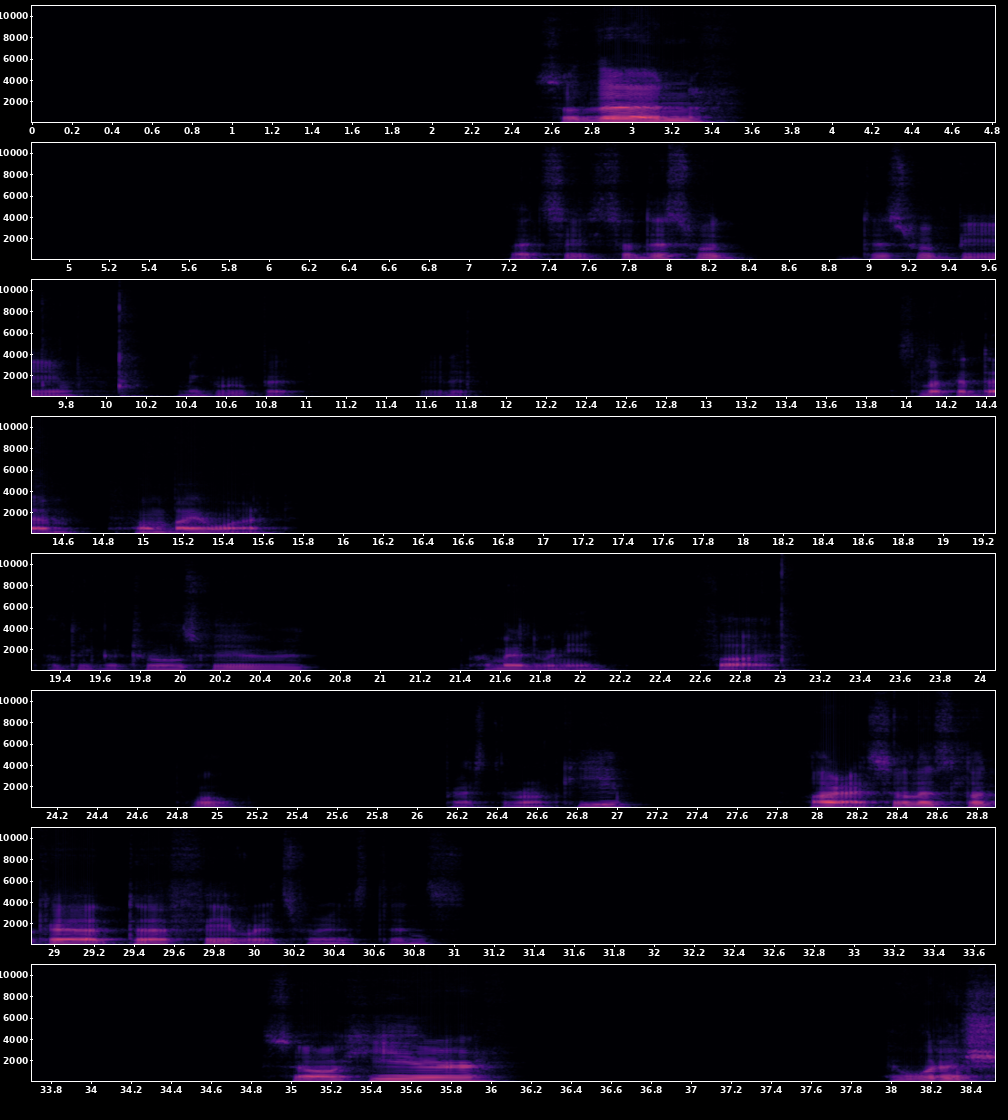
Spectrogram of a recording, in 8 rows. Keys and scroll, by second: 0.5 Up, 4.1 super+-, 9.7 super+a, 10.1 super+g, 11.0 super+d, 11.8 shift+super+d, 11.9 shift+super+Left, 17.9 shift+super+d, 23.0 super+d, 23.5 e.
